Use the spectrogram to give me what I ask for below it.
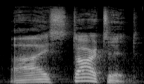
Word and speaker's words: started: Par contre, avec le verbe to start, Ah, I started. là on l'entend bien.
